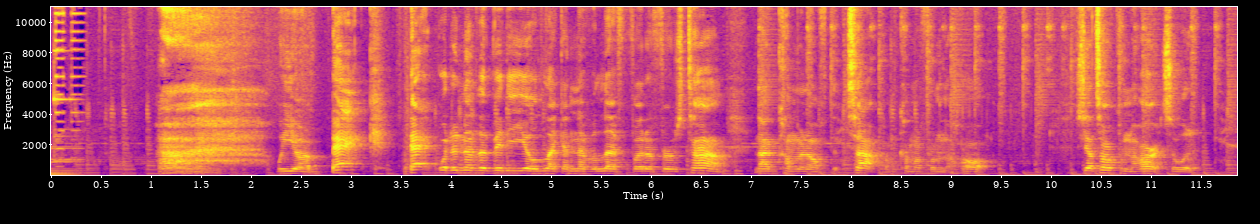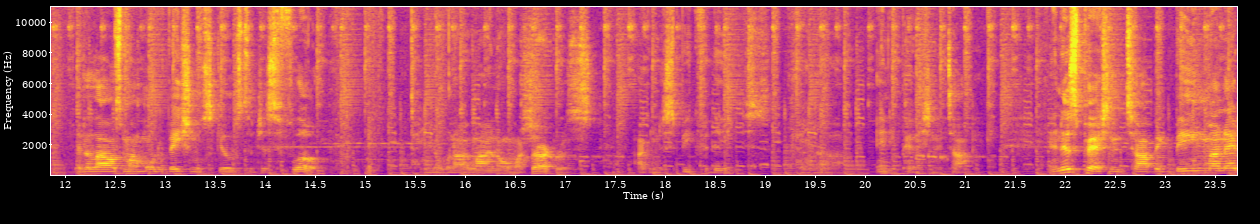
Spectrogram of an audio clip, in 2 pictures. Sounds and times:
Music: 0.0 - 23.7
Speech: 2.3 - 9.4, 10.3 - 11.5, 12.1 - 14.6, 15.5 - 21.1, 21.8 - 23.7.

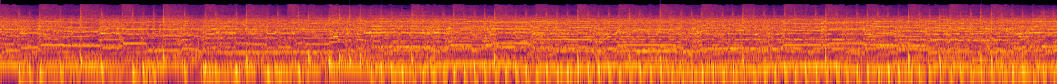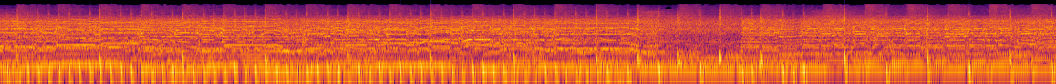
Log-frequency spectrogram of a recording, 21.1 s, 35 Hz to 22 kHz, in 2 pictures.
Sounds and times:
Bass guitar: 0.0 - 21.1
Electric guitar: 0.0 - 21.1
Strum: 0.0 - 21.1.

